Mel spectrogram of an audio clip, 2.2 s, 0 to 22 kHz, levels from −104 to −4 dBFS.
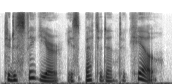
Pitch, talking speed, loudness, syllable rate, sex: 200 Hz, 195 wpm, -21 LUFS, 5.7 syllables/s, female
